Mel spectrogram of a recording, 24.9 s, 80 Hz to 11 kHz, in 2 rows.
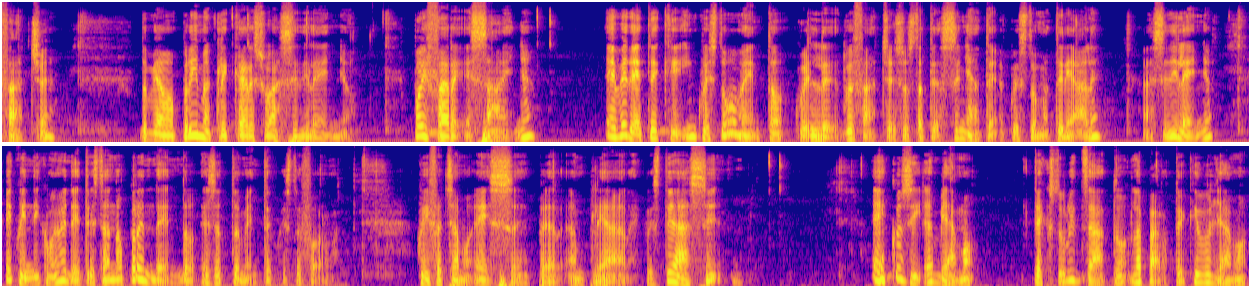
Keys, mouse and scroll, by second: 2.4-4.2 drag, 5.4-7.2 drag, 17.1 s, 17.8 click, 20.3-22.2 drag, 21.1 middle click, 22.2 middle click.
